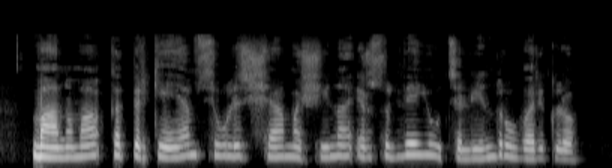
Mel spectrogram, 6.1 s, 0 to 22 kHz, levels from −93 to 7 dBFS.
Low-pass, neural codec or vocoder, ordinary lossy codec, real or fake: 9.9 kHz; none; AAC, 32 kbps; real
